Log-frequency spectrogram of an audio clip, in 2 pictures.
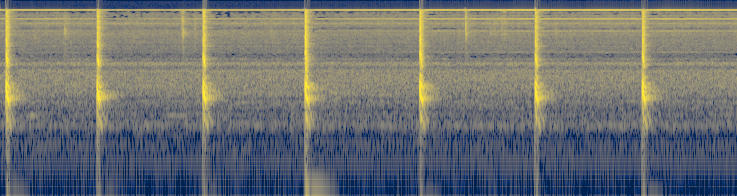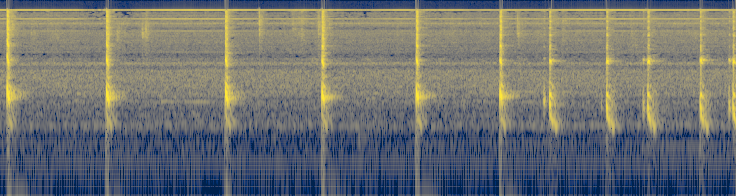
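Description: Recorded fowl lure call ('gà' call for night bird trapping) played back through a trapping amplifier and speaker. It is a series of short, sharp notes that drop in pitch, about one a second, coming faster and in pairs near the end, over a faint steady hum.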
